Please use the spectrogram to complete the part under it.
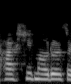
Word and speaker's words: Hashimoto: Is it Hashimoto? Am I saying that right? – Yeah, Hashimoto's or Graves' disease, hyperthyroidism or hypothyroidism.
